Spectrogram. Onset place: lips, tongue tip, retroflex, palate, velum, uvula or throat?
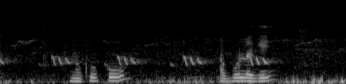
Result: tongue tip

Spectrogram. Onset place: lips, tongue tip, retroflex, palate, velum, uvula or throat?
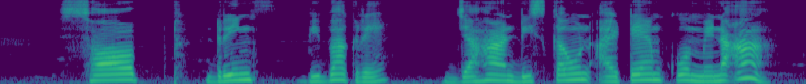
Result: tongue tip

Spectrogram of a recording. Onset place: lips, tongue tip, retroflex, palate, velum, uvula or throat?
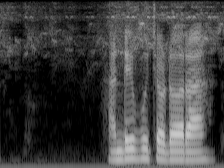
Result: throat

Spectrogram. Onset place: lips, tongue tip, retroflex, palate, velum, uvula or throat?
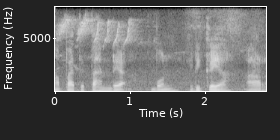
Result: lips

